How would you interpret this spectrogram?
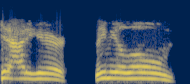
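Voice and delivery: very high, slow, drawn-out yelling. Recalling hearing a grandpa yell from the other room, imitating someone yelling. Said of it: "i hear my grandpa yelling like".

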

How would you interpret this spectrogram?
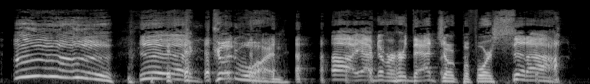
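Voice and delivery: slow, fake-impressed sarcastic drawl, ooh stretched out. Imitating a bus driver brushing off a kid's joke: imitating a sarcastic bus driver. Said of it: "turn around and look at some kid being a jerk and go".

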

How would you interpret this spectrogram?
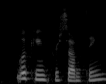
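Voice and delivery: ordinary delivery, nothing marked

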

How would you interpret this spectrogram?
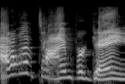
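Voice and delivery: put-on booming, loud, shouted Midwestern accent. Quoting a man's words while telling a story, Midwestern accent. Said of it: "it did sound super Midwestern".

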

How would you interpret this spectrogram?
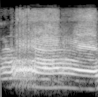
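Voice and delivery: loud, high, anguished scream.

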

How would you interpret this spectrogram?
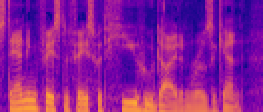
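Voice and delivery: normal talking voice

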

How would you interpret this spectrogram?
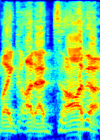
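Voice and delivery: very loud, croaky, rough heavy-smoker rasp. Showing how the Jennifer Coolidge smoker voice could have sounded: Jennifer Coolidge smoker voice. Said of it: "the smoker voice".

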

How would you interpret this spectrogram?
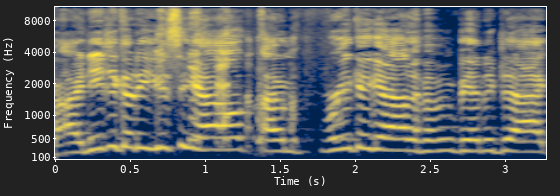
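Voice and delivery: mock frantic, high, panicked yelling. Retelling what she shouted at her Lyft driver on the highway, shouting in panic. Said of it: "shouting at my Lyft driver".

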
